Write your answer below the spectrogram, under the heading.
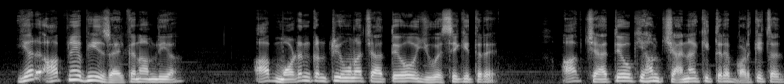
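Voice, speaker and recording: This man's voice sits at a fairly high pitch with a dark, mellow tone, moving at a moderate pace with very even loudness and ordinary pitch variation. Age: 60s. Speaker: retired army general. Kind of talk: interview.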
